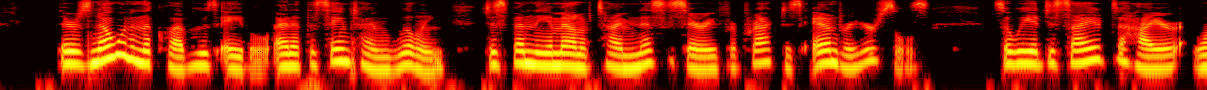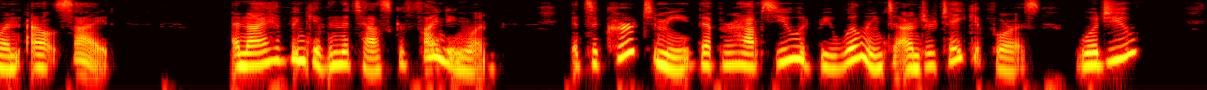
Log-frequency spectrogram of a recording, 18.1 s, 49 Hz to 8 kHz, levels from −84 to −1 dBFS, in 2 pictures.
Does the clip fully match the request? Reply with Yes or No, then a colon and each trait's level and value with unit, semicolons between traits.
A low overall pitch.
No: high, 205 Hz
